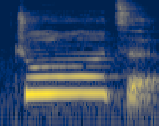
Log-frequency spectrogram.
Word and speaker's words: 桌: We say 桌子. 桌子, which is first tone, flat tone. Okay, so 桌, yeah, first tone, neutral tone.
